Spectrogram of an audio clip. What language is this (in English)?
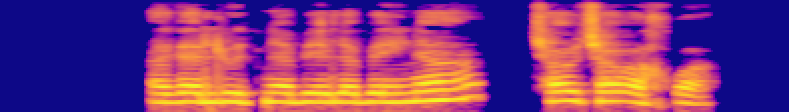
Central Kurdish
